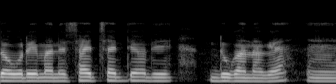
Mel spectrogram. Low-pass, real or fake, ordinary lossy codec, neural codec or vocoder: 7.2 kHz; real; none; none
